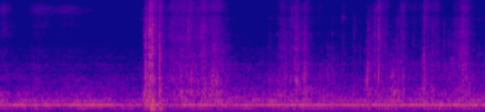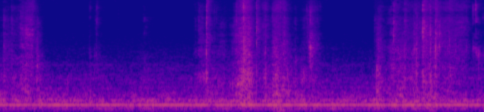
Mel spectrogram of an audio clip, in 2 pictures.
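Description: Close-up chewing of a salami and pepperoni sandwich, with crackly, crinkly mouth noises coming in irregular clusters. A steady low hum runs underneath.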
